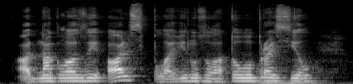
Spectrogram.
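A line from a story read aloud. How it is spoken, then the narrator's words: Low grumbling mutter. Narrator (Russian): пробурчал купец, заметно понизив голос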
